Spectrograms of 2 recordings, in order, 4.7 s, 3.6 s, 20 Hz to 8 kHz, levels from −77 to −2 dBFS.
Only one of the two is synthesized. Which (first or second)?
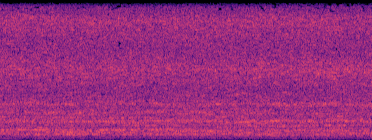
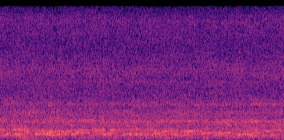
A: second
